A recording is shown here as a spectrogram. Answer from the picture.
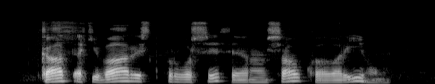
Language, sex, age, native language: Icelandic, male, 40-49, Icelandic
